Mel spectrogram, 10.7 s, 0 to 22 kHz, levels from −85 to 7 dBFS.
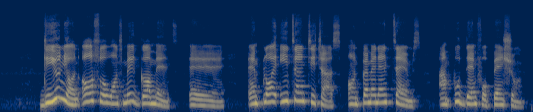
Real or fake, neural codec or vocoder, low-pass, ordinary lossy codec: fake; autoencoder, 48 kHz, 128 numbers a frame, DAC-VAE, trained on Japanese speech; 14.4 kHz; MP3, 96 kbps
